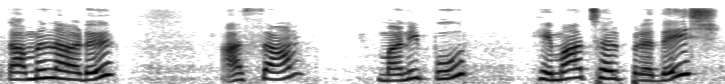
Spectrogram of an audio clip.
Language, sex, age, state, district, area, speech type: Tamil, female, 60+, Tamil Nadu, Mayiladuthurai, rural, spontaneous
